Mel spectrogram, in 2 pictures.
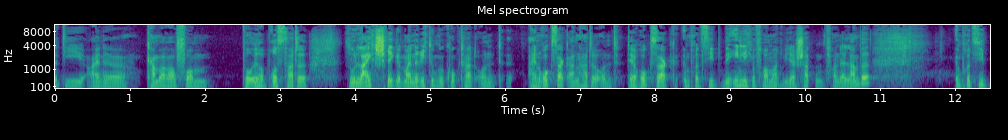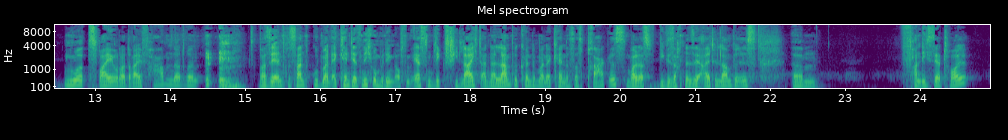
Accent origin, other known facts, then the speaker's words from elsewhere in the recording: Rhineland, Germany; Zur Hälfte komme ich aus dem Rheinland.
